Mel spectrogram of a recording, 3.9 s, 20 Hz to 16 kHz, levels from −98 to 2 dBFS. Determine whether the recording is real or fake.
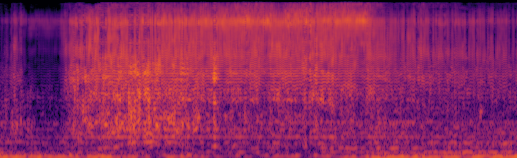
fake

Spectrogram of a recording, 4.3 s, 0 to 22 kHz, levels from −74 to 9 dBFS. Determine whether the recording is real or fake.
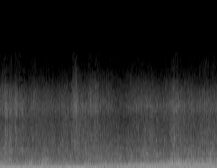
fake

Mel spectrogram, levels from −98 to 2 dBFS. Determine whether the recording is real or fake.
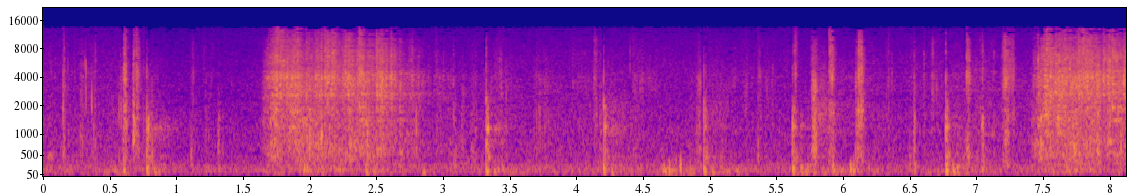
fake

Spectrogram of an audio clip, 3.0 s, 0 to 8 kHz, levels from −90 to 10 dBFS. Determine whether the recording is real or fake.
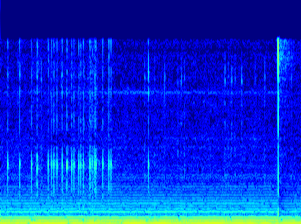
fake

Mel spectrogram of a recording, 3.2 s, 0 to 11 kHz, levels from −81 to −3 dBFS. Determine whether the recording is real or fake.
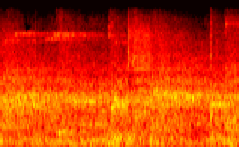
fake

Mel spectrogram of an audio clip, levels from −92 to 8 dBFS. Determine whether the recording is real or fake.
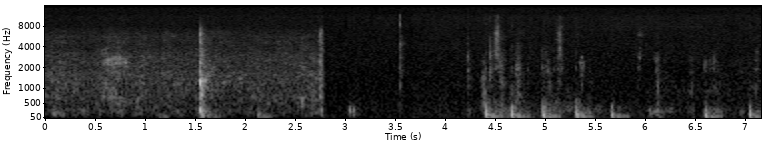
real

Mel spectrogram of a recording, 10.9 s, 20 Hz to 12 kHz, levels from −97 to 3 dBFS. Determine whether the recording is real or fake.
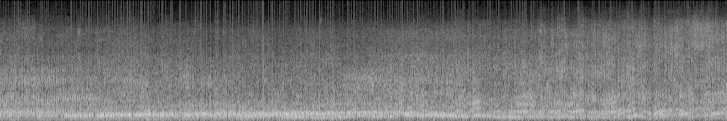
fake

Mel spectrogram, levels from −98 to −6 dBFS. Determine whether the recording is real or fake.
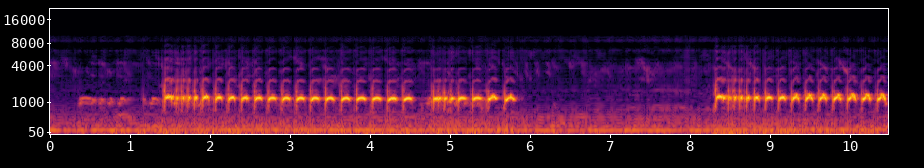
fake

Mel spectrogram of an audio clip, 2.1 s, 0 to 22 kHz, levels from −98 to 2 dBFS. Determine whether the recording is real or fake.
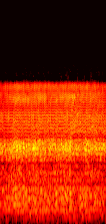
fake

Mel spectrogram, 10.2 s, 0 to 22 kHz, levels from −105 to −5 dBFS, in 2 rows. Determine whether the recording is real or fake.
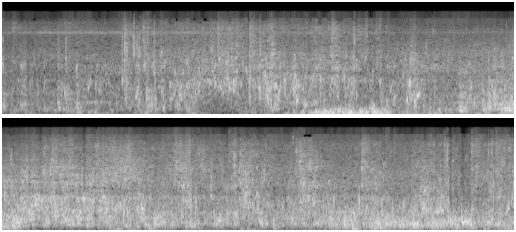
fake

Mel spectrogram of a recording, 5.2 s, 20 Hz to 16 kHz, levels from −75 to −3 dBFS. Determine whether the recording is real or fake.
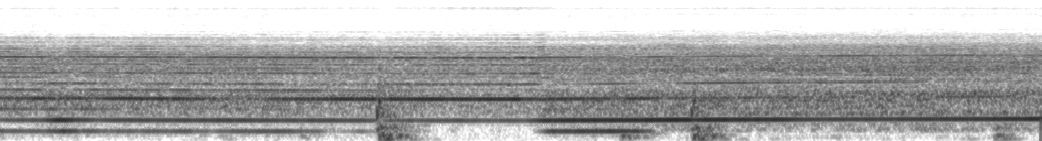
real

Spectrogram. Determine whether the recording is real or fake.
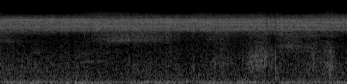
real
